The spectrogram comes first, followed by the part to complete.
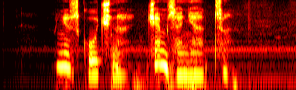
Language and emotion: Russian, sad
